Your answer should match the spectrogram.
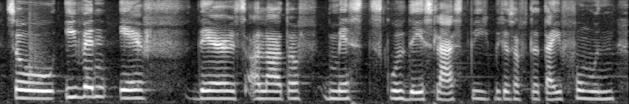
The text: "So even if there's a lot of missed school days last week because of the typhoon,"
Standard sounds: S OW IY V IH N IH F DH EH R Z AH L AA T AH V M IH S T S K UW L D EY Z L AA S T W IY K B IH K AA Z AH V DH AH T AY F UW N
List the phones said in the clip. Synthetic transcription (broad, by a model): S OW IY V IH N IH F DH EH R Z AH L AA T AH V M IH S T S K UW L D EY S L AA S T W IY K B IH K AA S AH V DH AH T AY F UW N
